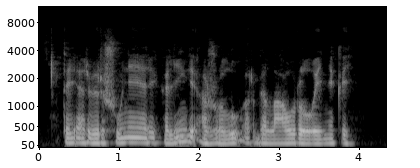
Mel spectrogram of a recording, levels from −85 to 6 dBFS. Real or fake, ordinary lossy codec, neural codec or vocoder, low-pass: real; MP3, 48 kbps; none; 7.2 kHz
